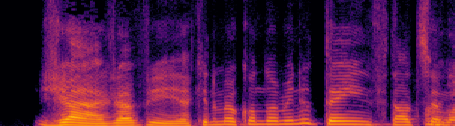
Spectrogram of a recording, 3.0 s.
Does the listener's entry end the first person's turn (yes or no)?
yes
